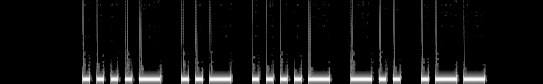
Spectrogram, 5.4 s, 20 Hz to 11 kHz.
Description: Morse code, heard as a keyed tone, about 17 wpm, 700 Hz. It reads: 4U4DW
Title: Five Challenging Letter-Number Combinations 17wpm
